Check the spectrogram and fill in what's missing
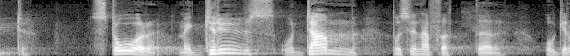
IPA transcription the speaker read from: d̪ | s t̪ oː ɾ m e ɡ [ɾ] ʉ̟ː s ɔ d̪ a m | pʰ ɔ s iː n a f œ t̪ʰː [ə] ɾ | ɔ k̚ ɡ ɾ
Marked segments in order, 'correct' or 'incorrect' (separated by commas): correct, correct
